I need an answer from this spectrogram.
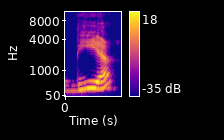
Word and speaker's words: día: Y entonces tenemos que por ejemplo día día Si no tuviera la tilde diría ya pero yo necesito pronunciarlo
